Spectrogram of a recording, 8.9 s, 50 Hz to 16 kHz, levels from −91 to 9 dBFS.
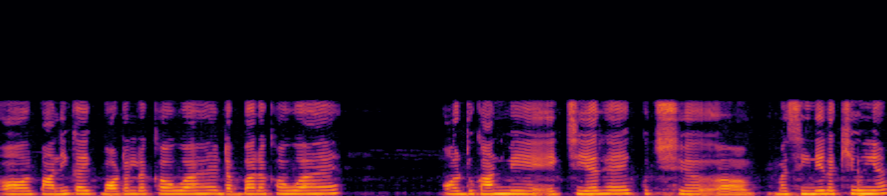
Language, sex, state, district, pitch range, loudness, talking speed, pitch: Hindi, female, Bihar, West Champaran, 255-280 Hz, -15 LUFS, 160 wpm, 265 Hz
